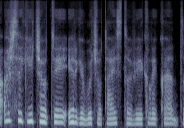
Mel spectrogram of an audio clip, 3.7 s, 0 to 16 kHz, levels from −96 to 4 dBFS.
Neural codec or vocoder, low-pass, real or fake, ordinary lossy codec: vocoder, 48 kHz, 128 mel bands, Vocos; 14.4 kHz; fake; Opus, 16 kbps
